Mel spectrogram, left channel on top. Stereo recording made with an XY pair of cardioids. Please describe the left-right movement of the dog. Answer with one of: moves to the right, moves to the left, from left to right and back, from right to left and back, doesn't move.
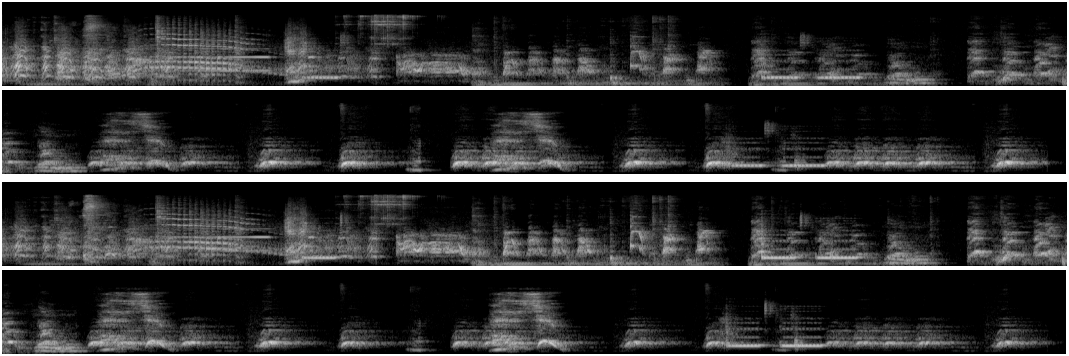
from left to right and back.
